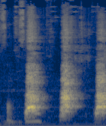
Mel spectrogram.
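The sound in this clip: A dog barking, three loud, separate barks spaced fairly evenly, with a faint short yip just before them.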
